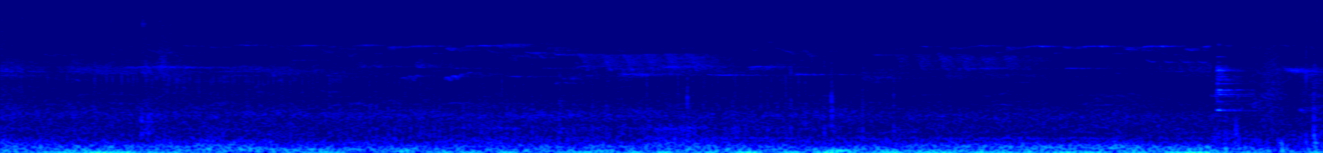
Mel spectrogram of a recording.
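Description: Small birds chirping and trilling faintly over a steady low rumble, with a few quick clicks near the end.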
